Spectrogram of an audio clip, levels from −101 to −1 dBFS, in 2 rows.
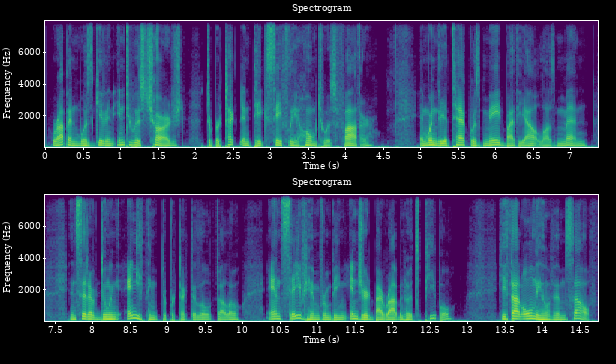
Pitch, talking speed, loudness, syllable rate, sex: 125 Hz, 200 wpm, -21 LUFS, 5.7 syllables/s, male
